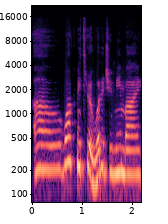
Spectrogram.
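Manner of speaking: genuinely curious, inquiring tone. Speaker demonstrates how tone changes the way a question comes across; curious tone. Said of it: "more curious".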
